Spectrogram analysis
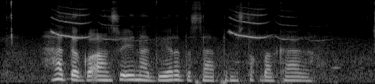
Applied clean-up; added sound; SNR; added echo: none; Fireworks; 10 dB; none.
